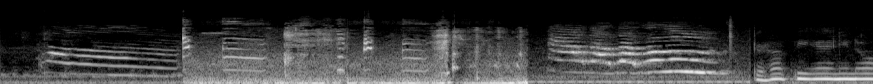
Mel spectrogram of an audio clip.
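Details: Talkative house cat giving long, bending meows, one sliding down in pitch and another wavering, with people's voices and loud talk in the middle and music briefly heard.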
